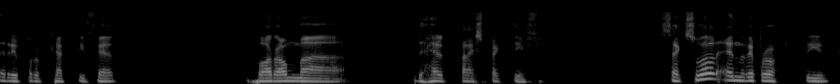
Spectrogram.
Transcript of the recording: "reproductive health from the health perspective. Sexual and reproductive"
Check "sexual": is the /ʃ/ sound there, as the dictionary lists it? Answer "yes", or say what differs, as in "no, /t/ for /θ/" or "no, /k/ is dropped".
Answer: no, /s/ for /ʃ/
